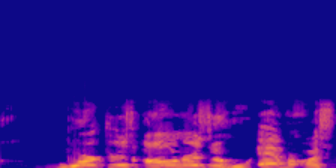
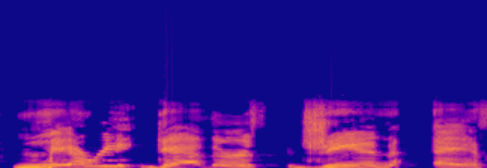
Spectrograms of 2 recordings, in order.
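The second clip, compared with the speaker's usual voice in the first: ordinary delivery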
